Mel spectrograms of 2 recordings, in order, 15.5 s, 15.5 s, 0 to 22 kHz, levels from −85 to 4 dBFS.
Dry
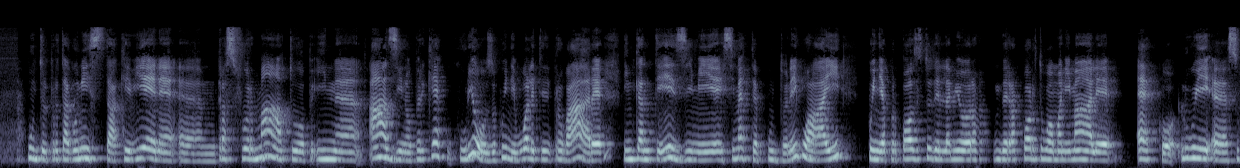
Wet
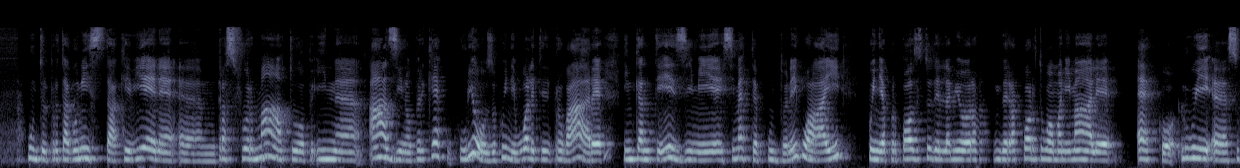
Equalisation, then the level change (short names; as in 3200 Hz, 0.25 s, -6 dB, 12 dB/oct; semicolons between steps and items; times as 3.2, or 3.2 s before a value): graphic EQ 250/500/1000/2000/4000/8000 Hz -7/-4/-4/-8/-11/-3 dB; +2.5 dB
